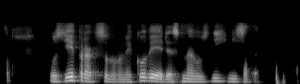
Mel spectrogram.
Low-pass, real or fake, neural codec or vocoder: 7.2 kHz; fake; codec, 24 kHz, 0.9 kbps, WavTokenizer, large speech release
